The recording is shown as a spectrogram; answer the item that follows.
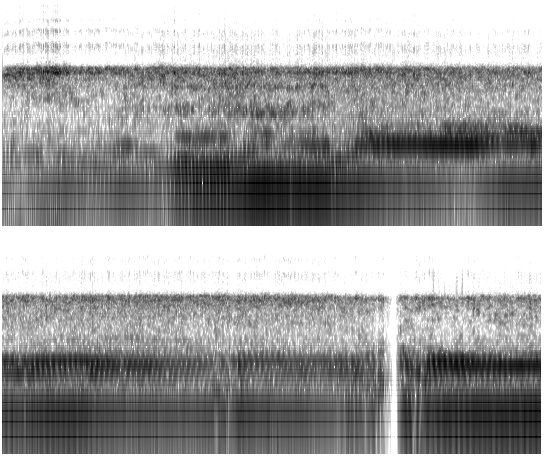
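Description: Hybrid rally car engine at a stage finish: a loud, steady rumble with strong tonal harmonics whose pitch shifts as it revs, broken by one brief sharp cutout near the end, with no talk.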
